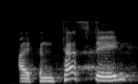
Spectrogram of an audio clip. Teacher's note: contested is the verb it gets the stress on the second syllable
